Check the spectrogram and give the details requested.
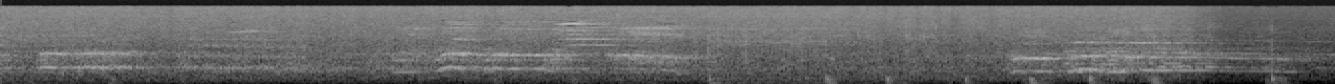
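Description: Birds calling: three drawn-out calls, each about a second long, with short dull thumps in the later half.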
